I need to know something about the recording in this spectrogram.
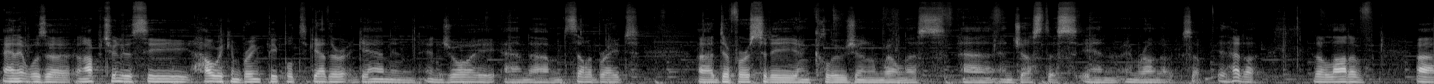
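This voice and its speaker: A middle-aged man from Ireland who is an artist in residence, speaking in an interview in a hesitant, halting way with many fillers. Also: mid-range voice, dark tone.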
